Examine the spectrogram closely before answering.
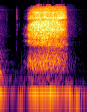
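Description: Loud hiss of gas escaping as a champagne bottle is eased open, lasting under a second with no sharp pop, amid quiet background rustle.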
